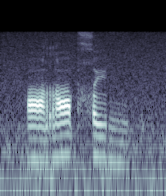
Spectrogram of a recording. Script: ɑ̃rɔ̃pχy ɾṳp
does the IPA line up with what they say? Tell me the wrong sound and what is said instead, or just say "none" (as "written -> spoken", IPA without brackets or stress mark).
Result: ɔ̃ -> ɑ̃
